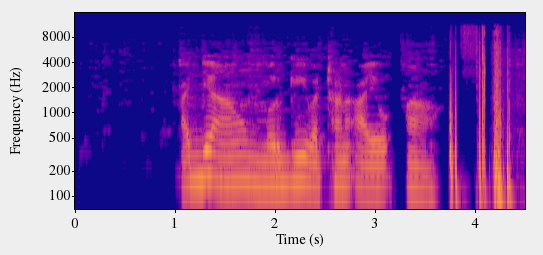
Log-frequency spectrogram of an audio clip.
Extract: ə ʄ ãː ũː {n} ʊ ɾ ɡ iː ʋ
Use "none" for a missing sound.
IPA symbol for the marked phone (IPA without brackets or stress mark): m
